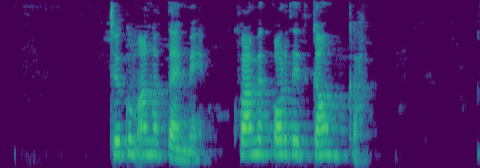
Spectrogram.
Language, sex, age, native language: Icelandic, female, 40-49, Icelandic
